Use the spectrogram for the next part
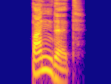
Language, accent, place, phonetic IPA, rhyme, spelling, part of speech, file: German, Germany, Berlin, [ˈbandət], -andət, bandet, verb, De-bandet.ogg
- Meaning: second-person plural preterite of binden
